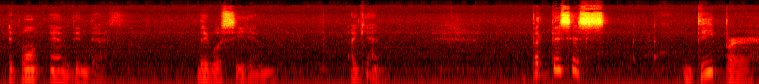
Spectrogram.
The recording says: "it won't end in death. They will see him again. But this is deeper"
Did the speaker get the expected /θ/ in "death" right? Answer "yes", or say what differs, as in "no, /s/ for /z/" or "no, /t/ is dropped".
yes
